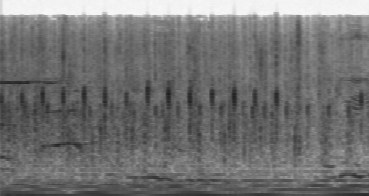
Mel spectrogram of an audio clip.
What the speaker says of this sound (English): Give him a hand clap of praise today.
